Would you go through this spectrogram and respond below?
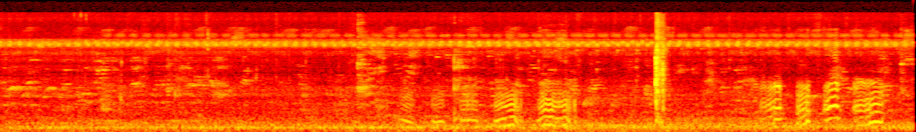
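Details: Puppy giving a run of short, high, wavering whimpers and squeals, clustered mid-way and again near the end, over a steady low hum and a thin high-pitched whine.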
